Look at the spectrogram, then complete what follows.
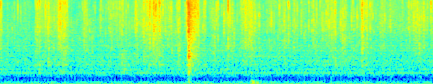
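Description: Plastic packaging crinkling and rustling as it is handled and opened, with a sharp click about two seconds in and a soft low bump just after.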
